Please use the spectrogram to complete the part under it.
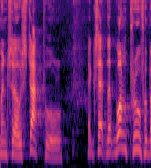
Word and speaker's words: Stackpole: So on a similar principle, I've called the house Stackpole, but it's pronounced Stackpool, it's spelt Stackpole.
